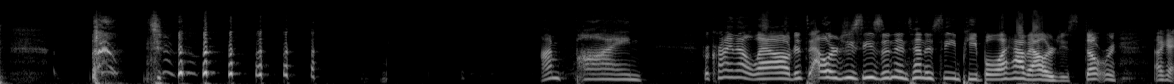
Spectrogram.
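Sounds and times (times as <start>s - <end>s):
voice imitating a cough: 0.9s - 2.1s
laughter: 1.5s - 3.2s
speech: 5.4s - 11.7s.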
